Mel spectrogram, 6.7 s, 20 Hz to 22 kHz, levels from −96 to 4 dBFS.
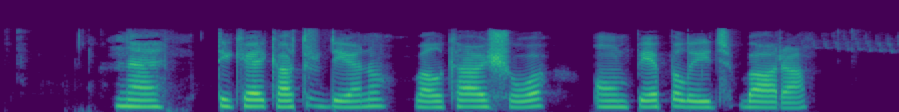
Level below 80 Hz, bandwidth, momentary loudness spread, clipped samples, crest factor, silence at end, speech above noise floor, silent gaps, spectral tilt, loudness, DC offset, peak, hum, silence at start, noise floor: -74 dBFS; 8 kHz; 9 LU; under 0.1%; 20 dB; 0.7 s; 41 dB; none; -3.5 dB/octave; -25 LUFS; under 0.1%; -6 dBFS; none; 0.85 s; -66 dBFS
